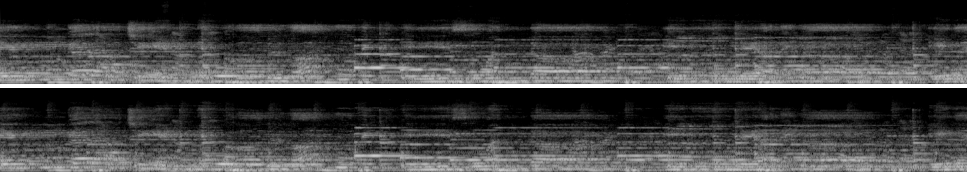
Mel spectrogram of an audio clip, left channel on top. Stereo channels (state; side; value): normal; both; correlation 0.51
